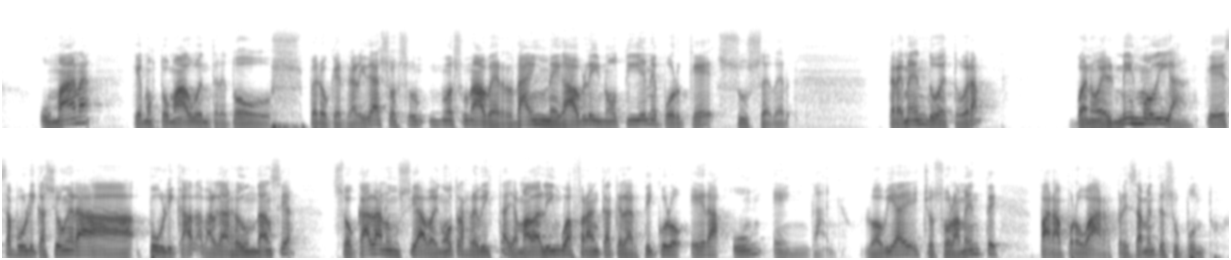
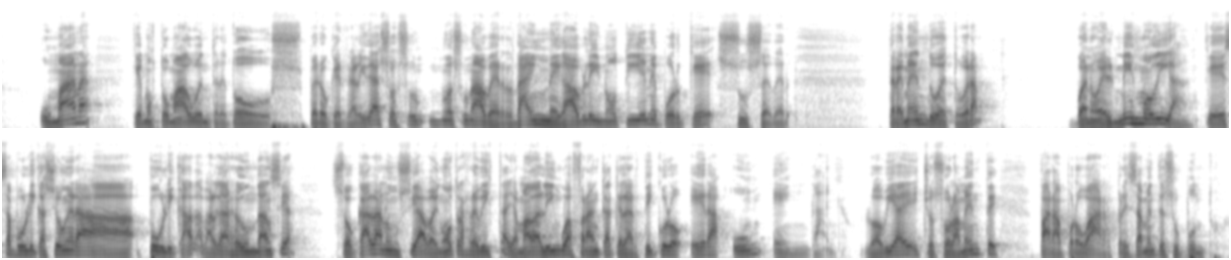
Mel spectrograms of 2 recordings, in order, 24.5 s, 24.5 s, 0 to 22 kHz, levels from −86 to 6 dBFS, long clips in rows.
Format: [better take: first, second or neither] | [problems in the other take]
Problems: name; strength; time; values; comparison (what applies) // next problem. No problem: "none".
second | muffled; very; fading above 2.5 kHz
